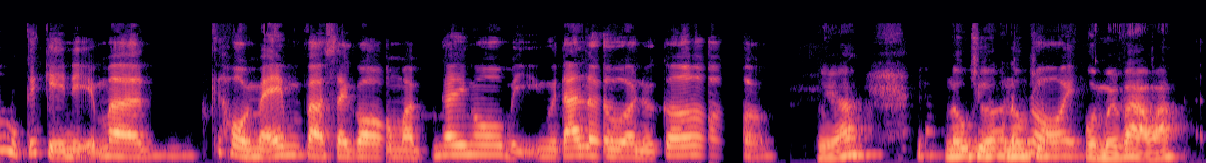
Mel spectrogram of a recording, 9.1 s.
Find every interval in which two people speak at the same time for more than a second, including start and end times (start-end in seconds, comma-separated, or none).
none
